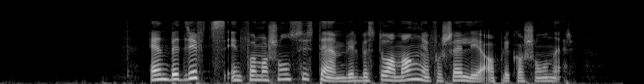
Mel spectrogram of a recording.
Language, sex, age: Norwegian, female, 36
